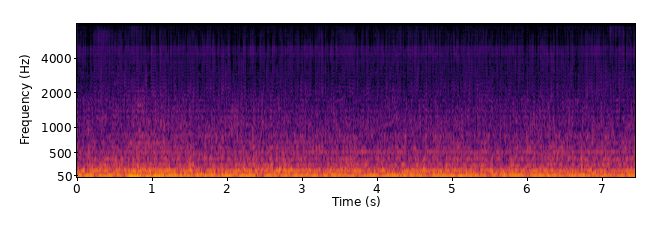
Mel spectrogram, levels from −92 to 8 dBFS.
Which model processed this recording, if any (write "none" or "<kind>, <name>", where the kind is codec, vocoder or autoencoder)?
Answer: vocoder, BigVGAN v2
